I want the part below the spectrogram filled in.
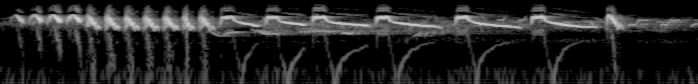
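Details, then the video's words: Tree pipit (Anthus trivialis) song, high-pitched with quickly repeated motifs: a fast run of high, dry trilled notes, then a series of slurred, descending whistles about twice a second. "Boompieper - Anthus Trivialis"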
